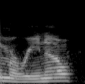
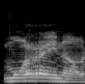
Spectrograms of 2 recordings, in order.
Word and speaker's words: Moreno: get senator Bernie Morino because you have to say it right you can't say Marino because that's not the proper Hispanic pronunciation you have to say it Moreno to please them just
